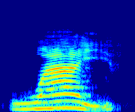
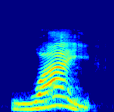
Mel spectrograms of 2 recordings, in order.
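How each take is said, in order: First: The word ends cleanly on its final consonant. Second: The word ends cleanly on its final consonant.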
